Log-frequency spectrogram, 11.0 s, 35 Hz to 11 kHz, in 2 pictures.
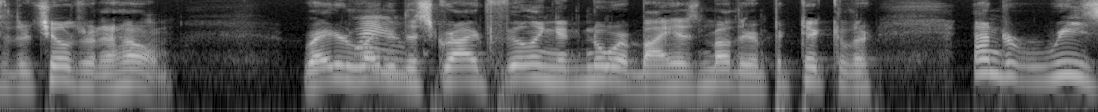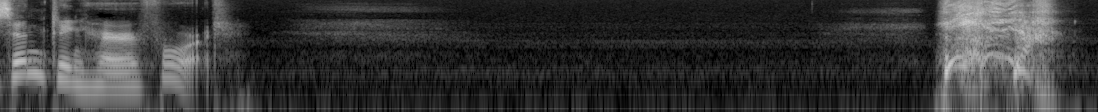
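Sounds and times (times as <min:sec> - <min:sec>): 
speech: 0:00.0 - 0:06.7
sneeze: 0:10.2 - 0:10.9.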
